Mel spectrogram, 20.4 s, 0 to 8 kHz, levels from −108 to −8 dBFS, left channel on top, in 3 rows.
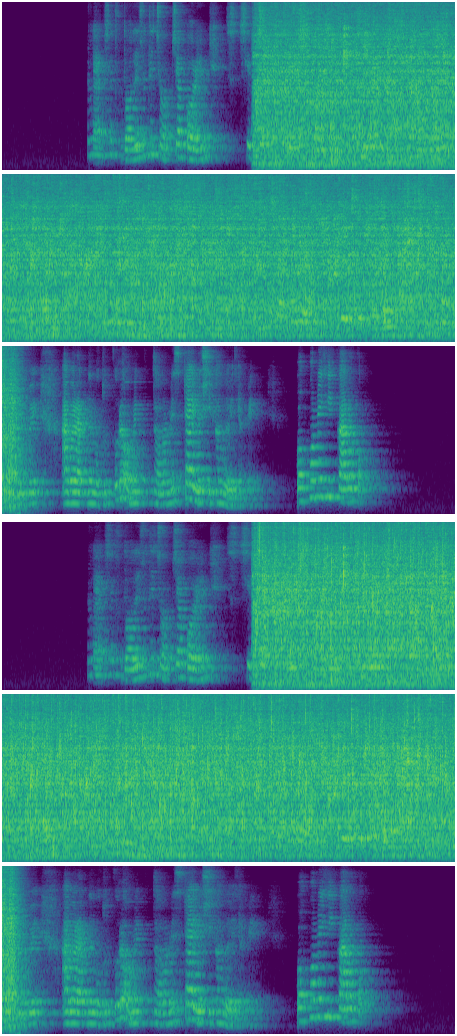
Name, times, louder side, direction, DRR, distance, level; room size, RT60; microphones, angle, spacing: voice 1, 1.8-17.4 18.0-19.0, left 1 dB, 60° left, 1 dB, 1.8 m, -40 dB
sound 1, 3.7-13.8, right 4 dB, 50° right, 1.2 m, -27 dB
10.0 x 4.1 x 5.9 m, 0.81 s
head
